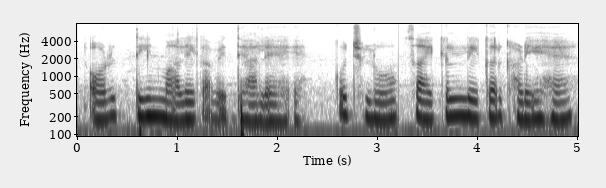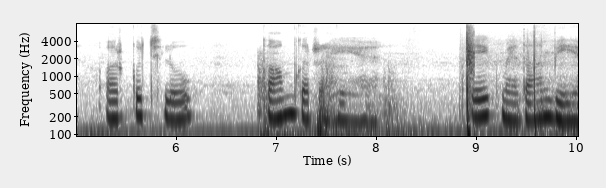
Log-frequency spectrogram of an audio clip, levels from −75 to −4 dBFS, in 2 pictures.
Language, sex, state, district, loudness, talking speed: Hindi, female, Bihar, Gaya, -20 LUFS, 150 wpm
